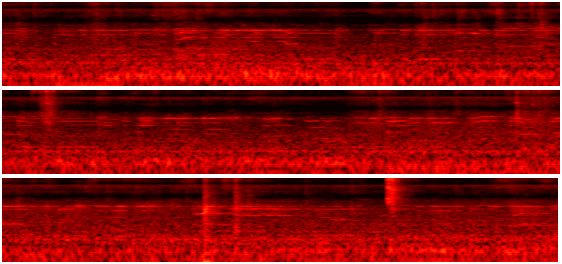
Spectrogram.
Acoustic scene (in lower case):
cafe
